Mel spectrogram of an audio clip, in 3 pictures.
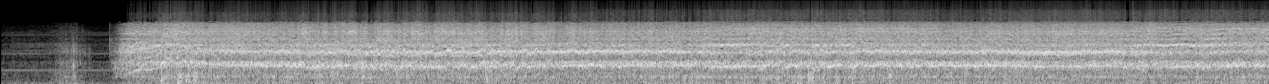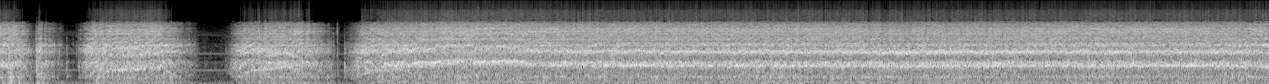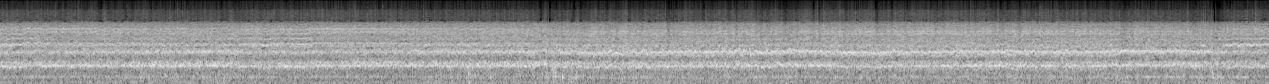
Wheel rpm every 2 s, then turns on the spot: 70, 240, 220, 220, 230, 220, 150, 90, 200, 250, 230, 230, 230, 230, 230, 230, 220, 210, 220.
none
